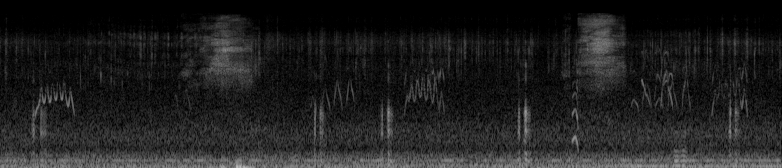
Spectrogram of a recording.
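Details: Goose mother guarding her young gives two rough, noisy hisses a few seconds apart; goslings, growing bolder, chatter with short high peeps throughout, against steady low-pitched background noise.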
